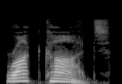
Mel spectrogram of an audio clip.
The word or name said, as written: rockcods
